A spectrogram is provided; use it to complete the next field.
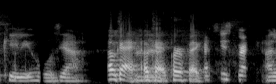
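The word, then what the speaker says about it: Keeley Hawes: Is that how you pronounce her last name? I would never have guessed that name. I had her pegged as a Lisa, but it is Keely Hawes.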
